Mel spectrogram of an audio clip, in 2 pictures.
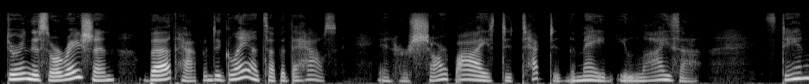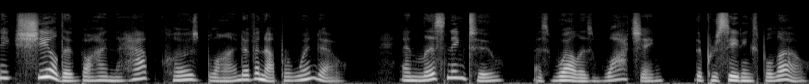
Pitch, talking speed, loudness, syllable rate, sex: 195 Hz, 150 wpm, -18 LUFS, 4.6 syllables/s, female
